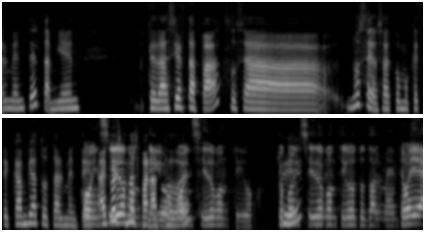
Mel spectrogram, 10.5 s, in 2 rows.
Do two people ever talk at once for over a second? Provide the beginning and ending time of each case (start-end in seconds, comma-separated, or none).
6.2-7.6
